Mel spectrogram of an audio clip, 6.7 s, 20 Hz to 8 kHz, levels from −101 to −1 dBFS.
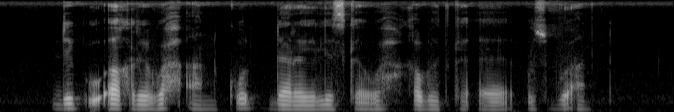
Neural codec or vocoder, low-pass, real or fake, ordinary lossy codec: none; none; real; none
